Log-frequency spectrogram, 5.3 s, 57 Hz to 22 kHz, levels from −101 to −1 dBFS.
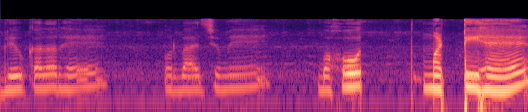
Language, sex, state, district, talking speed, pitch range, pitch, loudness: Hindi, female, Maharashtra, Mumbai Suburban, 100 wpm, 185-210 Hz, 195 Hz, -19 LUFS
